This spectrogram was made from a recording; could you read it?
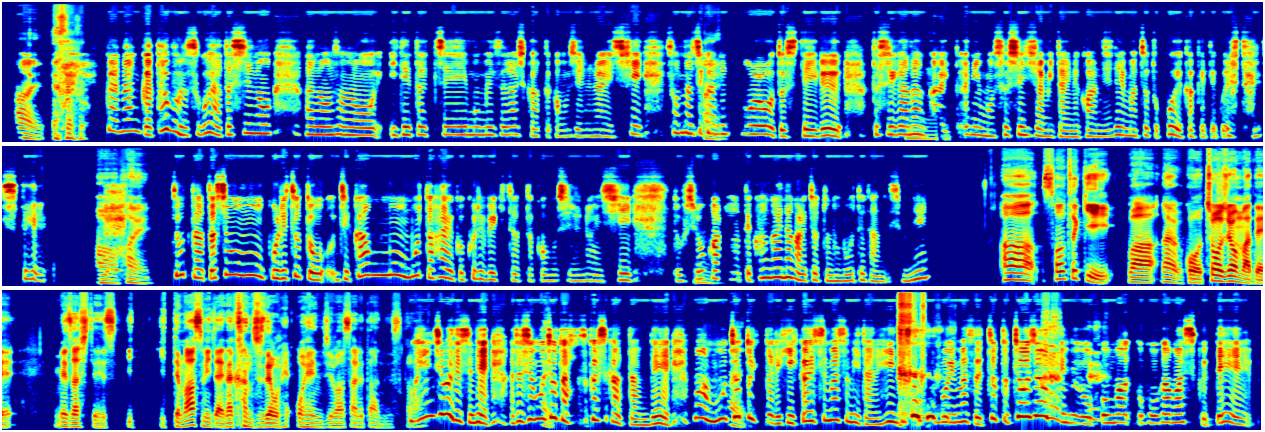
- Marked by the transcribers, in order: laugh; laughing while speaking: "くれたりして"; chuckle; laughing while speaking: "感じで"; laugh
- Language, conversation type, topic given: Japanese, podcast, 直感で判断して失敗した経験はありますか？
